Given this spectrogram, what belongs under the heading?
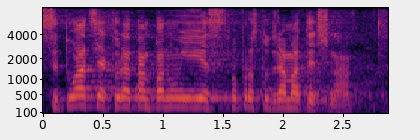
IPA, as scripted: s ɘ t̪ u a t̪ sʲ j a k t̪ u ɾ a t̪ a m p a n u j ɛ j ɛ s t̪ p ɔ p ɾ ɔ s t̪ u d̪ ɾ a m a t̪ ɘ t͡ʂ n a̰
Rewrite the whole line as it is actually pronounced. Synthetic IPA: s ɘ t̪ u a t̪ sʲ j a k t̪ u ɾ a t̪ a m p a n u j ɛ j ɛ s t̪ p ɔ p ɾ ɔ s t̪ u d̪ ɾ a m a t̪ ɘ t͡ʂ n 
